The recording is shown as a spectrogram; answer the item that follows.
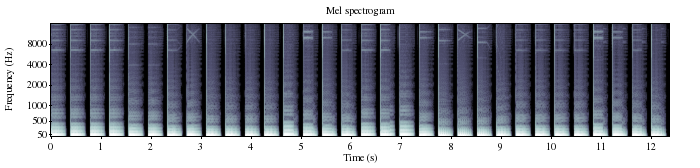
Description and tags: old school type bouncing bassline that could use an mc, sounds like it could get everyone up and moving! BOOM!SELECTAH!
